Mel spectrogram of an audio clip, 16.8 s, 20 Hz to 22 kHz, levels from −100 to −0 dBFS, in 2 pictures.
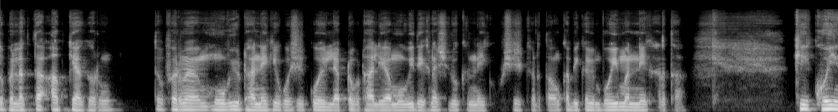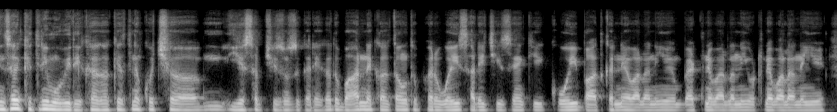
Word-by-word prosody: तो 125 - -2
फिर 120 - 0
लगता 110 +3 +1
है, - - 0
अब 120 0 +1
क्या 115 -3 +3
करूँ? 105 +1 -6 0.4
तो 120 - -6
फिर 125 -3 +3
मैं 115 -1 +3 0.2
मूवी 115 +2 +2
उठाने 110 -2 +2
की 115 - -3
कोशिश 105 +1 -4
कोई 110 -2 +1
लैपटॉप 105 +1 -1
उठा 100 0 -1
लिया, 105 +1 +2
मूवी 105 +1 +1
देखना 105 0 -2
शुरू 105 -1 -5
करने 100 0 -5
की 100 - -7
कोशिश 110 +2 -9
करता - - -8
हूँ, 105 - -4
कभी-कभी 115 0 -2
वो 110 - -1
भी 110 - +5
मन 110 -1 +3
नहीं 105 -1 +1
करता। - - -12 1.1
कि 150 - +5
कोई 140 0 +8
इंसान 150 +4 +8
कितनी 140 +1 +3
मूवी 120 -2 +6
देखेगा, 110 +1 0
कितना 125 +2 0
कुछ 125 +1 +1
अ, - - +3
उम, 105 +1 -1 0.2
ये 110 -1 0
सब 115 +1 +1
चीज़ों 105 -4 -3
से 105 - -2
करेगा। 100 +2 -5
तो 120 - -2
बाहर 105 +2 +1
निकलता 120 -2 0
हूँ 115 - +2
तो 115 - -6
फिर 110 -1 -1
वही 110 +2 +2
सारी 110 -1 -2
चीज़ें 105 0 -4
हैं 105 - -2
कि 110 -1 -4
कोई 110 +1 +1
बात 100 -1 +1
करने 105 0 -1
वाला 105 0 0
नहीं 105 +1 -2
है, 105 - -2
बैठने 100 +1 -2
वाला 100 0 -1
नहीं, 105 +1 -1
उठने 105 +1 -2
वाला 100 -1 +1
नहीं 95 +1 -2
है। 100 - -4
110 Hz, 255 wpm, -24 LUFS, 105-115 Hz, 1.1 s, कोई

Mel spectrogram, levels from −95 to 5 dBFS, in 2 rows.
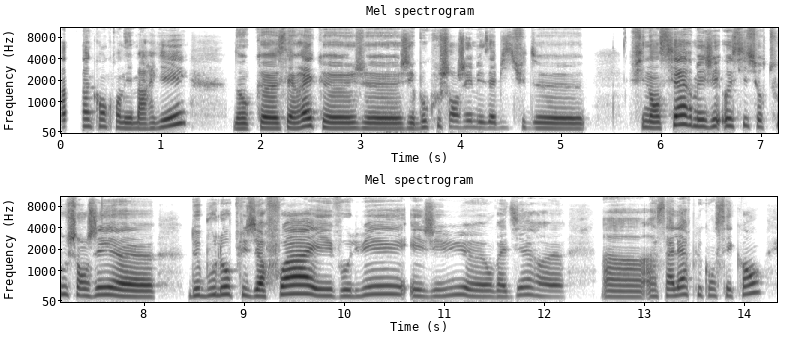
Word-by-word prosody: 25 225 +2 -4
ans 215 - -1
qu'on 200 -3 -6
est 165 - 0
mariés. 200 - 0 0.4
Donc 160 +1 -4
heu, 165 -1 +8
c'est 170 +1 +1
vrai 220 +7 +5
que 170 -4 +2
je 165 -1 +1
j'ai 165 0 -2
beaucoup 195 +6 -8
changé 200 -2 -2
mes 180 -2 -9
habitudes, 175 0 -6
heu, 160 -2 0 0.4
financières, 195 +9 +3
mais 220 -2 +1
j'ai 220 +2 0
aussi 235 +1 -1
surtout 225 +4 -5
changé, 230 +1 +1
heu, 185 -2 +4 0.4
de 215 - -3
boulot 235 +4 -1
plusieurs 205 -5 +1
fois 265 0 +8
et 210 -2 -1
évolué 235 +7 -5
et 200 - -7
j'ai 190 +2 -7
eu, 235 +3 -8
heu, 190 -3 -4
on - - -7
va 180 -1 -5
dire, 230 +4 -8
heu, 180 -2 -4 0.4
un 175 -1 -6
un - - -8
salaire 215 +6 -2
plus 240 -1 -15
conséquent 215 +8 -5
200 Hz, 180 wpm, -23 LUFS, 175-230 Hz, 0.4 s, heu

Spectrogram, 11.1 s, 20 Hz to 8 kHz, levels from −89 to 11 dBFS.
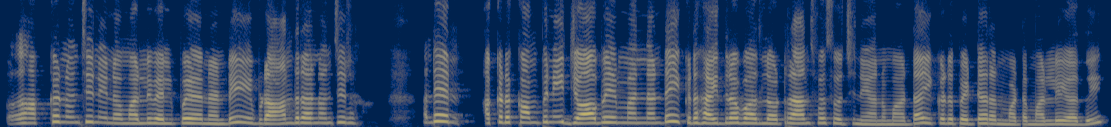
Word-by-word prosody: ఆహ్, 290 +3 -1
అక్కడ 295 +6 -1
నుంచి 335 +2 -3
నేను 305 -3 -3
మళ్ళీ 280 +1 0
వెళ్ళిపోయానండి. 270 0 +1
ఇప్పుడు 265 -3 0
ఆంధ్ర 295 +3 0 0.2
నుంచి 300 +3 -5
ర - - -7 0.7
అంటే 405 - +3
న్ - - -15 0.3
అక్కడ 330 +3 +2 0.2
కంపెనీ 345 +2 -1
జాబేమైందంటే, 305 +2 +3
ఇక్కడ 310 -3 -2
హైదరాబాద్‌లో 285 -1 +2
ట్రాన్స్‌ఫర్సొచ్చినాయనమాట. 265 -6 -2 0.2
ఇక్కడ 280 0 -3
పెట్టారనమాట 245 -4 -2
మళ్ళీ 225 +2 -3
అది. 225 +6 -6
285 Hz, 120 wpm, -22 LUFS, 260-305 Hz, 0.7 s, అంటే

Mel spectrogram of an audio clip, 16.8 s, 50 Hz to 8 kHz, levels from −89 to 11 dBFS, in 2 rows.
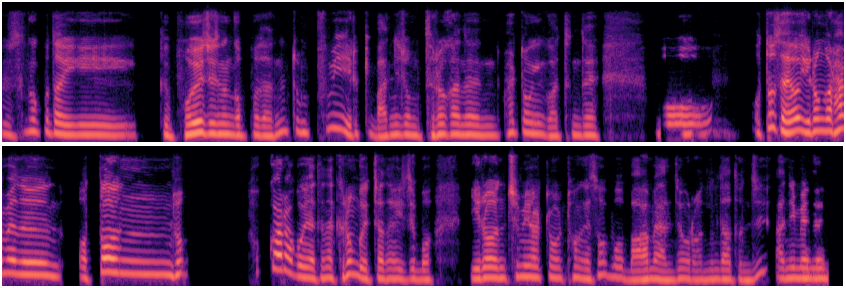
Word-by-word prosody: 이 170 - -5
생각보다 190 +3 -1
이게 155 -1 -1 0.5
보여지는 170 0 +5
것보다는 155 +5 -3
좀 190 -3 -4
품이 260 +1 -7
이렇게 170 -4 -4
많이 140 +5 -2
좀 155 -3 -2
들어가는 160 -1 0
활동인 180 -1 -3
것 140 - -5
같은데 155 -1 -4 0.7
뭐 170 +1 -1 0.4
어떠세요? 220 0 +4
이런 210 +2 +3
걸 215 -1 +4
하면은 225 -5 +4 0.2
어떤 230 - +3
효 225 +1 -1 0.7
효과라고 275 - +2
해야 165 - +2
되나? 170 +2 -2
그런 220 +7 -1
거 170 - +1
있잖아요. 155 +2 -2
이제 155 0 -4
뭐 145 0 -3 0.4
이런 170 +1 +2
취미 190 +4 +1
활동을 175 -2 -2
통해서 180 +5 -4
뭐 180 -2 -6
마음의 145 +2 0
안정을 140 +2 -3
얻는다든지 145 - -4
아니면은 165 -1 0
170 Hz, 330 characters per minute, -22 LUFS, 155-200 Hz, 0.7 s, 보여지는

